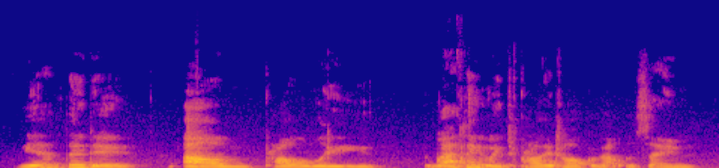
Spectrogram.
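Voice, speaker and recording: Speaking with a North Carolina accent, a woman at a medium pitch keeps a moderate pace, with ordinary pitch variation and big swings in loudness. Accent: Southern US, North Carolina. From North Carolina, Bowie's Creek. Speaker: interviewee. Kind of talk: interview answers.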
